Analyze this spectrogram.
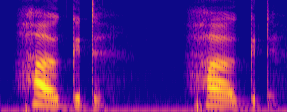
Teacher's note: G is a voiced sound so that means that you have to put a D sound at the end of the word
